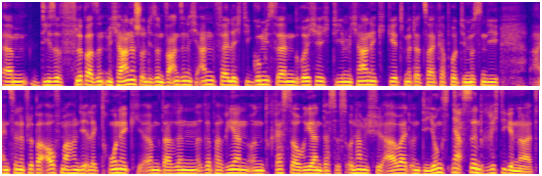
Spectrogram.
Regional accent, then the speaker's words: Otterndorf, Lower Saxony, Germany; ich komme aus Odderndorf, was in der Nähe von Cuxhaven ist, an der Elbe Nordsee

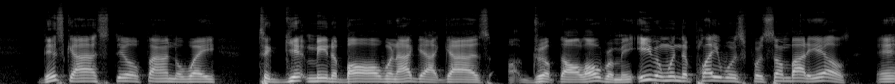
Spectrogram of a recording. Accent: the South, United States; But I think growing up in the South, obviously, and just having an interaction, I couldn't have picked a better guy to come in with for my career

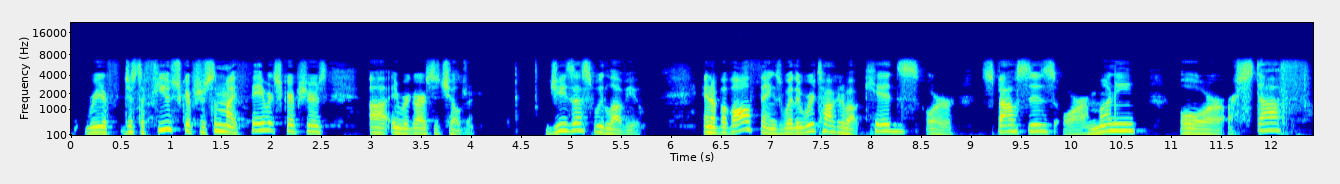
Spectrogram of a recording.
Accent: Santa Maria, California, United States; he was from my hometown

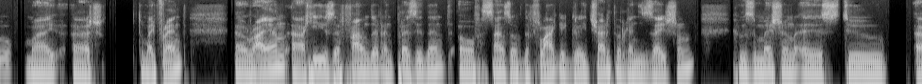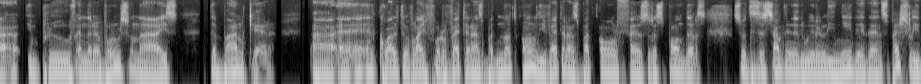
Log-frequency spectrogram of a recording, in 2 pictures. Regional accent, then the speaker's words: Poland; English is a second language; moved away as an adult; now in Ohio, United States; I was born in Poland in 1960s

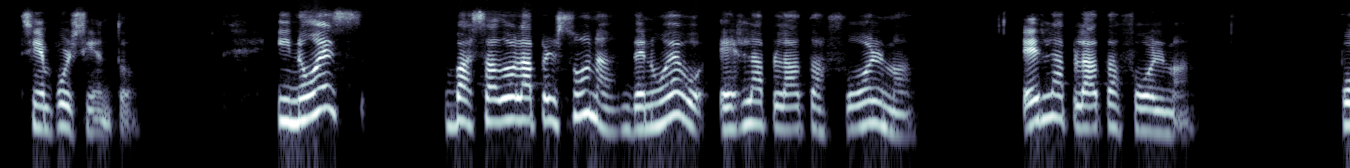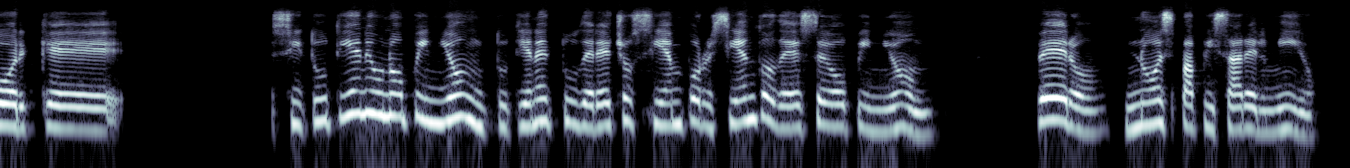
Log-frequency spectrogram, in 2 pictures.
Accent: New York City, New York, United States; Yo soy nacida y criada aquí en Nueva York, en el Bronx, pero de familia latina

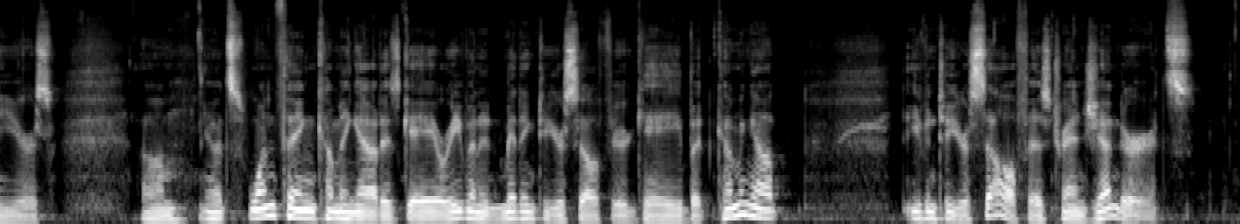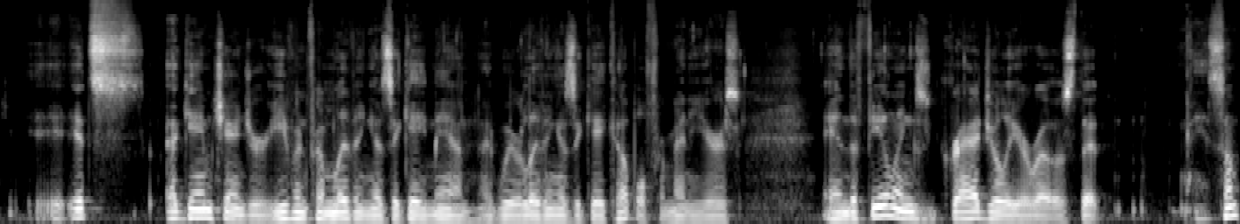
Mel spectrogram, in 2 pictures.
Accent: Beaver Falls, Pennsylvania, United States; moved away as an adult; also born or lived in New Jersey; now in Canada; I'm originally from Beaver Falls, Pennsylvania, the home of Joe Namath, a big football country there

